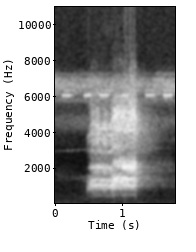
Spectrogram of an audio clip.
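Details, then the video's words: Great Green Macaw in Costa Rica giving a single loud, harsh, raspy squawk lasting under a second, with a steady high-pitched insect drone running behind it. "Great Green Macaw"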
